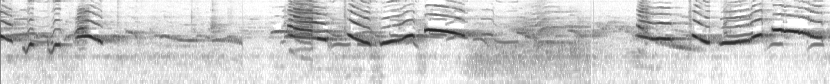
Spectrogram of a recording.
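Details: House oriental magpie-robin song, aimed at getting hesitant birds singing: sweet looping whistles and steep upslurred notes in loud bursts, with a soft rustling pause in the middle.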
